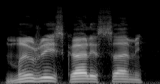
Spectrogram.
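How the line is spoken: Sighing. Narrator (Russian): вздохнул Шарлей

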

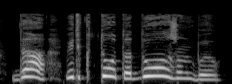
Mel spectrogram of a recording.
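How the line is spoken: Heated exclamation. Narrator (Russian): воскликнула Тиффани горячо

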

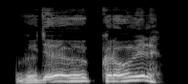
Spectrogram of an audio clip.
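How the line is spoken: Stunned, forced out. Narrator (Russian): только и смог выдавить из себя пораженный Гунфрид

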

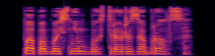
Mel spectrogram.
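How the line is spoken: Sullen child muttering. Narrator (Russian): бормочет сын насупленно

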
